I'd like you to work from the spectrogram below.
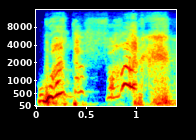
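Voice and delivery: drawn-out high shocked what the fuck; high, slow stunned outburst. Retold or imitated. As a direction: play his stunned disbelief, slowly. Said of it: "he just goes".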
